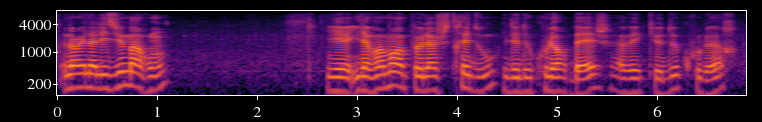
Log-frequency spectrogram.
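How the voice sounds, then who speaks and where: Chatty man with a higher voice. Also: fairly even intonation, normal speed, a bit bright. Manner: chatty, frequent hesitations. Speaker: toy reviewer. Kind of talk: casual product review. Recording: slightly dull lo-fi recording.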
